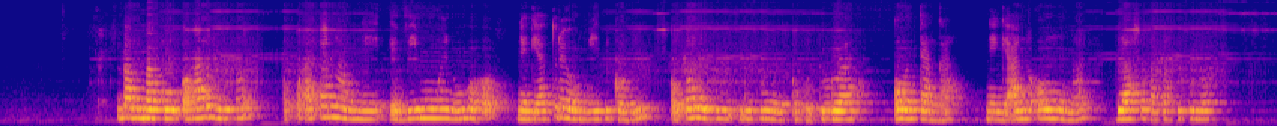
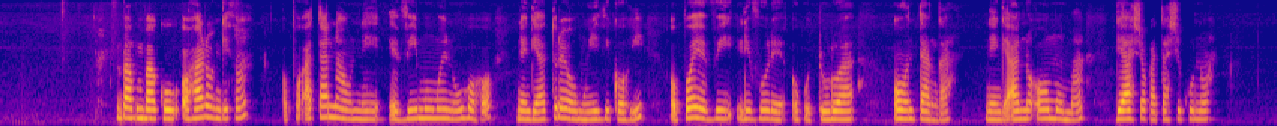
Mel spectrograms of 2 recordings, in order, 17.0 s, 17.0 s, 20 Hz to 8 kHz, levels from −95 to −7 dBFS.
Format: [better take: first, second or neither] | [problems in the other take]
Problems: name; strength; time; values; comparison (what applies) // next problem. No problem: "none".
second | noise reduction (neural separator model SepFormer DNS4)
